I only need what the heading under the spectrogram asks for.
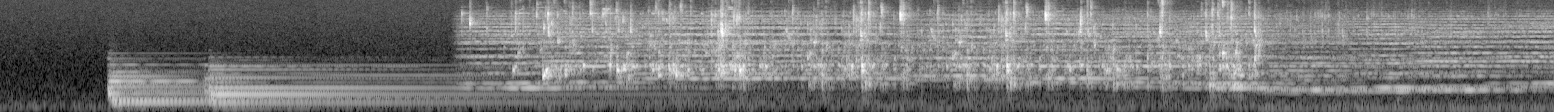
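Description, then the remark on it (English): Coffee is poured steadily into a cup for several seconds beside a Christmas tree in the living room of a student home in Ottawa, a bright gurgling stream that follows a ringing ceramic clink at the start. No one speaks. “Here I am, pouring myself a cup of coffee beside the Christmas tree in the living room of my student home in Ottawa,”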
